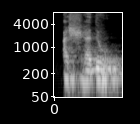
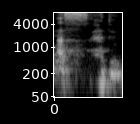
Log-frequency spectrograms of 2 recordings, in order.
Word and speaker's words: asyhadu: Asyhadu, yang benar asyhadu, jangan sampai ashadu. Jadi bukan di depan, bukan as di depan lidah, tapi di tengah lidah. Asyhadu.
